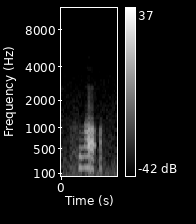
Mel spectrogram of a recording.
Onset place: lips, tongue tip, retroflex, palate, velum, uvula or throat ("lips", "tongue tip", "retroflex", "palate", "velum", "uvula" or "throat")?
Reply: throat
